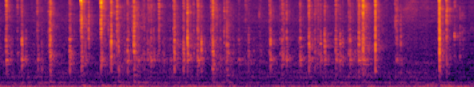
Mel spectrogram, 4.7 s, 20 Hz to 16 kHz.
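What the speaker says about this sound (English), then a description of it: "Sorry if my clickety clack keyboard is super loud." Rapid clicky typing on a TKL 60% mechanical keyboard, a dense run of sharp clacking keystrokes at an uneven fast rhythm, close and clear without any talk.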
